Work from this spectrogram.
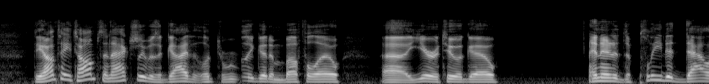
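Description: At 2.31 s, right after "a guy that looked", a burst of packet loss cuts in. Roughly 0.1 s of audio never arrived, and the receiver filled the hole by stretching and fading the last sound, so a brief fill stands in before the speech resumes at 2.43 s on "good in", with that stretch of the utterance gone. On a spectrogram the concealed span shows a smeared, held copy of the last sound that dims toward the join, and the waveform's envelope sags there. The call path's band limit is visible as energy stopping near 8 kHz.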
